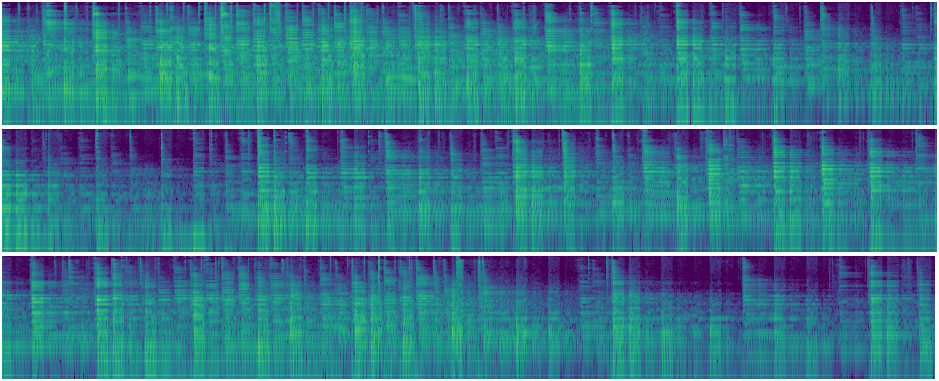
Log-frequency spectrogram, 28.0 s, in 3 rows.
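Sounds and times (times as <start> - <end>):
meditative guitar improvisation: 0.0 - 28.0.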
